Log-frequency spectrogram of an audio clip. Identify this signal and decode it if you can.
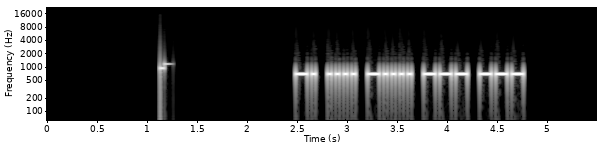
Morse code, heard as a keyed tone, about 29 wpm, 700 Hz. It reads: NH6OO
